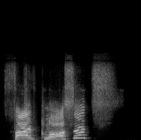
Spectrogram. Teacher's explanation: rising intonation to check understanding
